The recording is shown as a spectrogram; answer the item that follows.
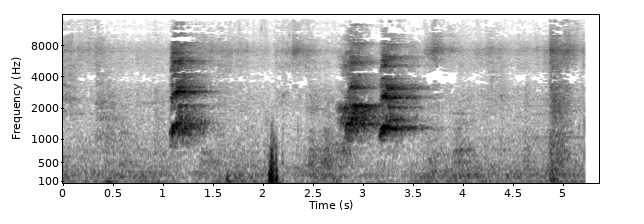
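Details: Red-coated female dog, born April 2021, giving two short clusters of high, yelping barks with a brief whine-like note between, plus a sharp knock and a final short bark.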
